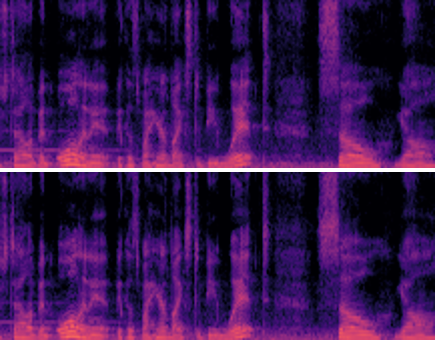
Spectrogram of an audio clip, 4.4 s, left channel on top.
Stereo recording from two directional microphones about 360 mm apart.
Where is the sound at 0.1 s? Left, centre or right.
Centre.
